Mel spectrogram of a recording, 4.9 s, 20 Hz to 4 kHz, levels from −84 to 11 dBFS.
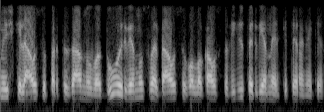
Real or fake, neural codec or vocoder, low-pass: real; none; 3.6 kHz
